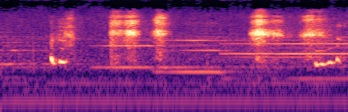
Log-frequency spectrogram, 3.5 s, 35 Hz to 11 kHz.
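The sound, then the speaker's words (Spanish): Children crying and whimpering in short wailing bursts from a 1964 fantasy musical film, with soft sustained musical tones running beneath the sobs. “Van llorando a la puerta.”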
